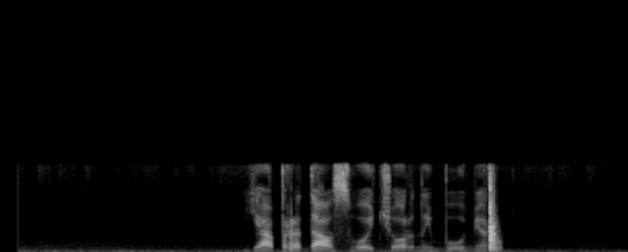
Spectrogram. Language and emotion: Russian, neutral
